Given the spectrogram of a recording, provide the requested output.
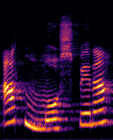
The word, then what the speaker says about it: atmósfera: Pero los domingos esta animación adquiría unas características y hasta la atmósfera, cuidado ahí con la sílaba tónica que es diferente de portuguesa, delataba.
